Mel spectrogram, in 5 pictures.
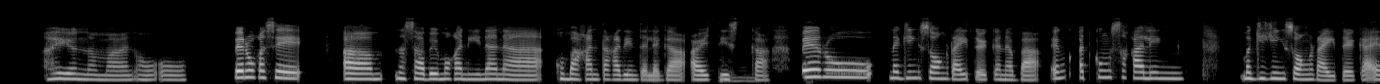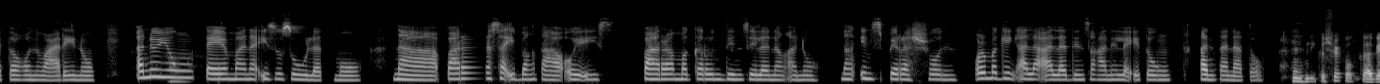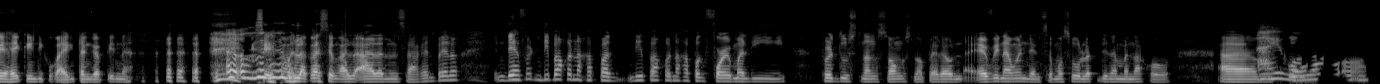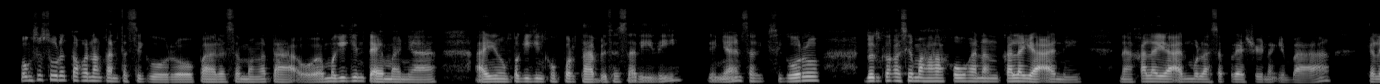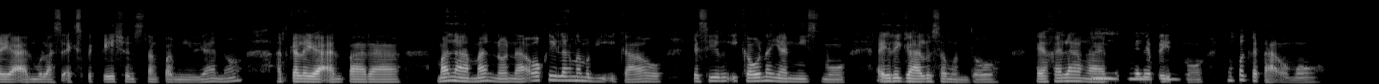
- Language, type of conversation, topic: Filipino, podcast, May kanta ka bang may koneksyon sa isang mahalagang alaala?
- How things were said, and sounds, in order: tapping; chuckle; unintelligible speech; laugh; laughing while speaking: "Kasi malakas yung alaala no'n sa'kin"; chuckle; wind; other background noise; in English: "every now and then"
